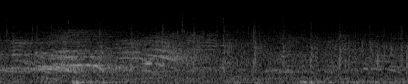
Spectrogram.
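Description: Young men cheer and shout in celebration.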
